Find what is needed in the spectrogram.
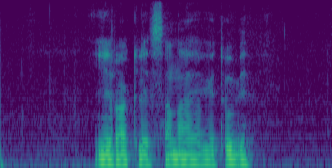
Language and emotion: Russian, neutral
